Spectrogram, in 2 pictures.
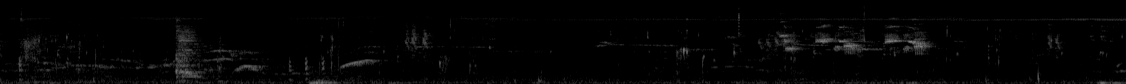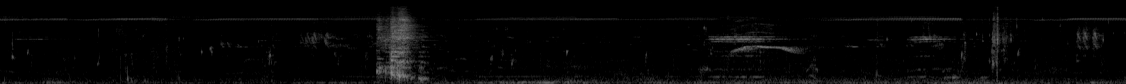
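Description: Birds chirping in short scattered calls, with soft water sounds from domestic ducks dabbling in a shallow muddy puddle. A brief sharp noise stands out about fifteen seconds in.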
